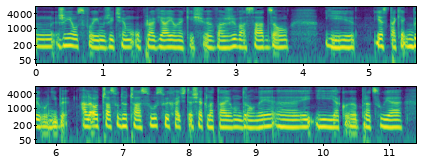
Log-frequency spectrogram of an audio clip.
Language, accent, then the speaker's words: Polish; Vinnytsia Oblast, Ukraine; Ja natomiast dorastałam w obwodzie winnickim, który jest na południowy zachód od Kijowa, mniej więcej 2,5 godziny.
